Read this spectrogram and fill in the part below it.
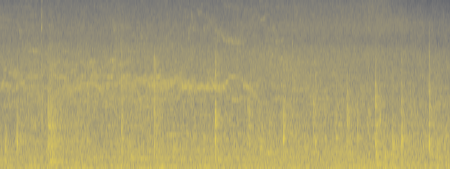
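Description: An escalator rumbles steadily.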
